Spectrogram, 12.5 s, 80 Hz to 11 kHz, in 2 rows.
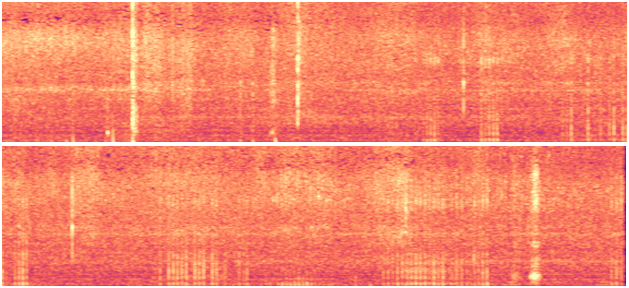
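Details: Elderly 25-year-old cat sleeping comfortably indoors, snoring in soft, rasping, rhythmic breaths with a low purr-like rumble, each breath repeating every second or two, in a quiet small room.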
